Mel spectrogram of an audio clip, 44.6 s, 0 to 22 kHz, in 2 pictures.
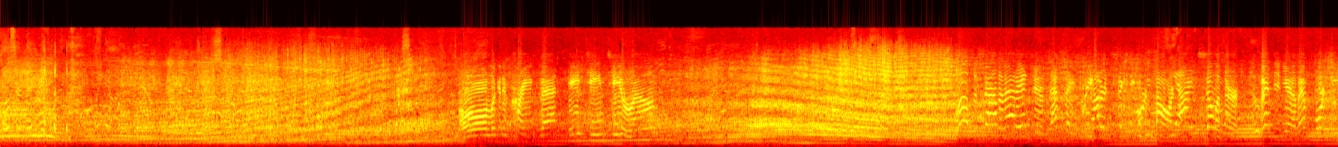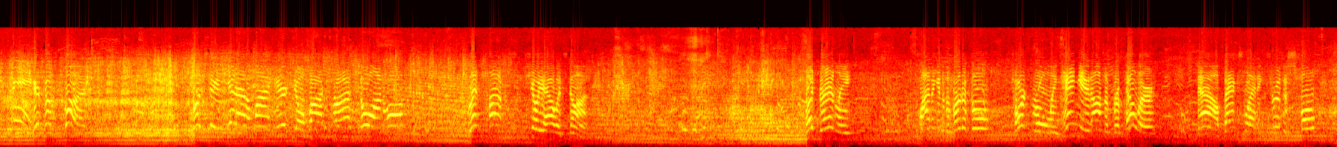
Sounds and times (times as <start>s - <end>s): Speech: 7.6s - 11.1s, 16.0s - 23.8s, 25.5s - 29.2s, 35.7s - 44.3s.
